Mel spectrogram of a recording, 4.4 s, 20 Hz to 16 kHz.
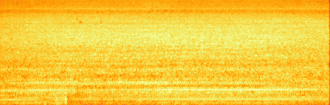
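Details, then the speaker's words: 2019 Mercedes-Benz C300 with codes P0483/U062387, key present but engine not started: the radiator fan runs at full speed with the vehicle off, a steady, loud whooshing roar with constant hum. Cause not yet confirmed. "So its fan will start working at full speed. See, I did not even turn it on and it started"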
